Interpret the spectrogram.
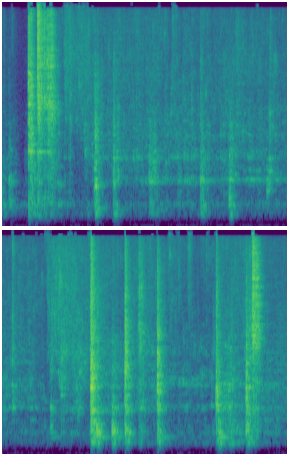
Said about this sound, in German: Das Wasser noch schnell rausschütten. Die Tassen wegtun.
